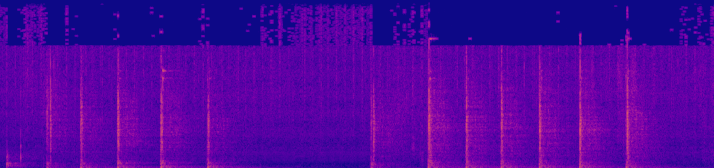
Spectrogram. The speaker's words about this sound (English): The young man gets up off his knees, goes to his parents' home, where they're having their Christmas gathering with friends and family. With joy and anticipation in his heart, he knocks on the door.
